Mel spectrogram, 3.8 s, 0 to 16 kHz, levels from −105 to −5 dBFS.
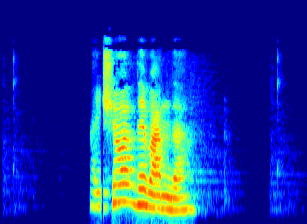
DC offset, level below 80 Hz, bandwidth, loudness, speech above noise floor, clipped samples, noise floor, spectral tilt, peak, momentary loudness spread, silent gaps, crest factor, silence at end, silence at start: under 0.1%; -84 dBFS; 9.4 kHz; -25 LUFS; 53 dB; under 0.1%; -79 dBFS; -4 dB/octave; -8 dBFS; 17 LU; none; 22 dB; 1.4 s; 1.15 s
